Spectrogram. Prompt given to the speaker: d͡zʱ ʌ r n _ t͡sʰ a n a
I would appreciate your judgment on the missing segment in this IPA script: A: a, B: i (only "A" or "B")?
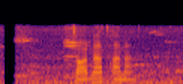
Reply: A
